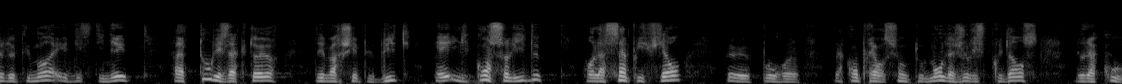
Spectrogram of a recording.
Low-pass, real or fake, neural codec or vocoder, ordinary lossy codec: 7.2 kHz; fake; codec, 24 kHz, 3 kbps, HILCodec; none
